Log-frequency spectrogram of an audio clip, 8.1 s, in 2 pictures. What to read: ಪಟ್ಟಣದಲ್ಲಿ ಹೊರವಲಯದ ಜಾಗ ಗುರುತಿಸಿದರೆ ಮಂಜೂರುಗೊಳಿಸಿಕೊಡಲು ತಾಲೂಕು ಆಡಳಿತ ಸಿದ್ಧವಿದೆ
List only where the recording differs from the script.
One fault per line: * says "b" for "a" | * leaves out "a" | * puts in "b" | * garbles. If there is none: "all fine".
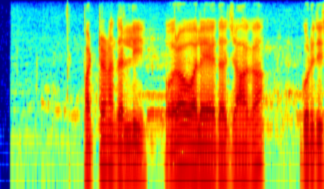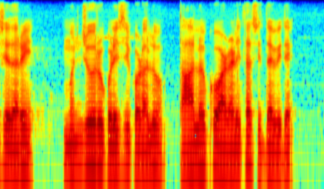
all fine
